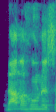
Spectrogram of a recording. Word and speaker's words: Namajunas: If you guys, you know, pay attention to that, that's Andrade and how do you say her last name? Rose Namajunas? – Namajunas and Andraj.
